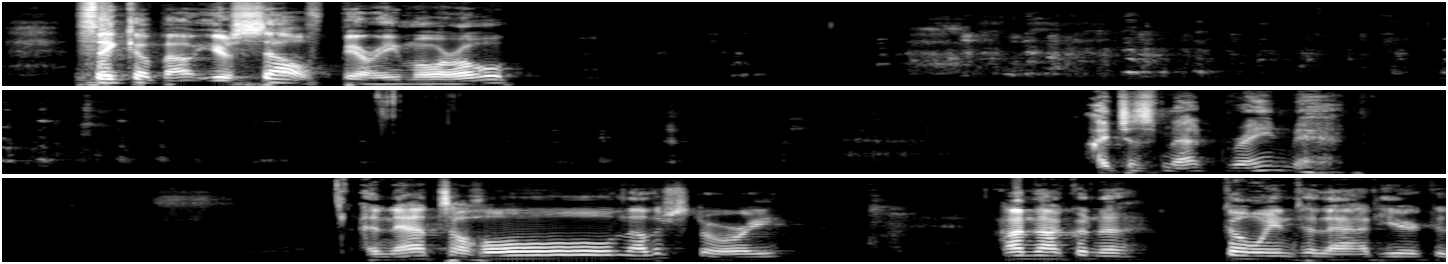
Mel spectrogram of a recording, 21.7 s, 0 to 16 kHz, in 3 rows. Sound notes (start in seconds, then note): 4.3 audience laughing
